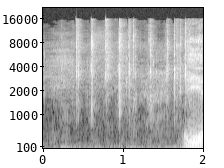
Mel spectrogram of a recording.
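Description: Typing on a computer keyboard: a quick run of light key clicks, irregularly spaced.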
